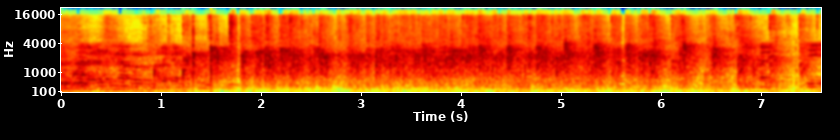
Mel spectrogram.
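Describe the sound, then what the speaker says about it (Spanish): Carlos receives dense, continuous applause from an audience at a debate training session. The clapping is loud and close, and voices and cheering mix into the clapping throughout. "Ahora sí un aplauso para Carlos"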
